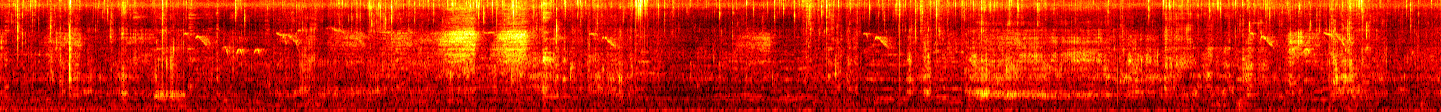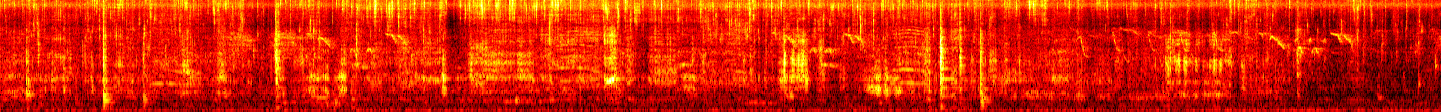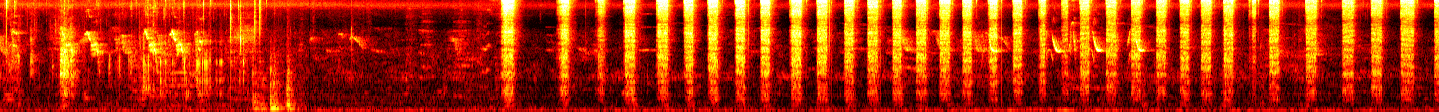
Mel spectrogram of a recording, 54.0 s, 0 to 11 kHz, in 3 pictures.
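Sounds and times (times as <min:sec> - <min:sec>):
water splashing and trickling: 0:00.0 - 0:39.6, 0:43.1 - 0:54.0
sharp brushing strokes: 0:42.3 - 0:54.0.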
